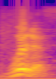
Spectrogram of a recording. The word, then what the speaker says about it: WTF: This is Johnny Gunn's WTF, which, is, of course, is pronounced Woodif.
